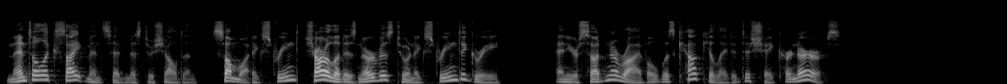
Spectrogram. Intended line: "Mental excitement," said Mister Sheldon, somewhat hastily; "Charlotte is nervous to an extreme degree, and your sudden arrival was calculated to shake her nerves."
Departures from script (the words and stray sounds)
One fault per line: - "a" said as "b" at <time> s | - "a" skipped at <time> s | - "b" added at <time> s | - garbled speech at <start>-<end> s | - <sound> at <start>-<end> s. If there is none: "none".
- "hastily" said as "extreme" at 2.5 s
